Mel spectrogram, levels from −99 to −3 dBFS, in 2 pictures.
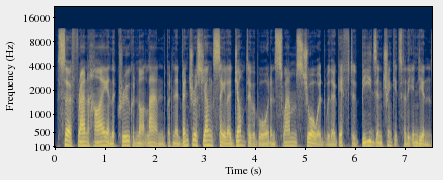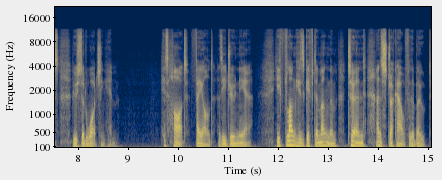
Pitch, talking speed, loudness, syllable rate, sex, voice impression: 100 Hz, 215 wpm, -21 LUFS, 5.3 syllables/s, male, masculine, adult-like, tensed, powerful, bright, clear, cool, intellectual, friendly, wild, lively, slightly intense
